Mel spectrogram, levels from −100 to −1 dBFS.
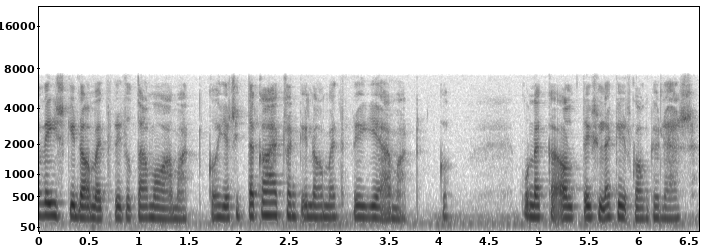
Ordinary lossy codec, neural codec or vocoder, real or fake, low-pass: none; none; real; 7.2 kHz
